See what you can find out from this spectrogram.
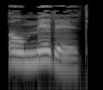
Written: omitted

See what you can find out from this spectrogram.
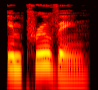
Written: improving

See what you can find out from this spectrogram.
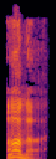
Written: ana

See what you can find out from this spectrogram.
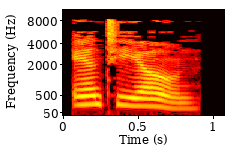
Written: antione

